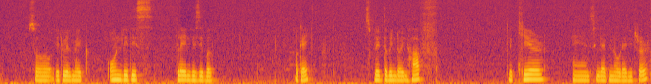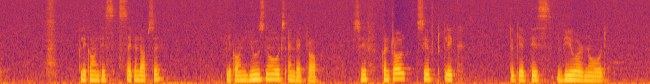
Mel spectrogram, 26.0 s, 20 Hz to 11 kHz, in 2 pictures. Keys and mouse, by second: 7.6-9.5 drag, 9.9-11.7 drag, 13.7 n, 16.5-20.7 drag, 22.2-26.0 drag.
